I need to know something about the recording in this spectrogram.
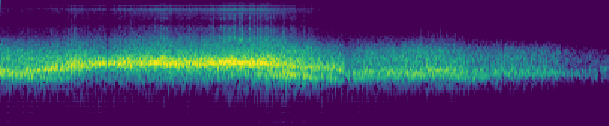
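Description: Ambient drone closing a psychedelic rock track: a hazy, swirling wash of sound with no clear notes or beat. It swells, then fades away over the last few seconds.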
